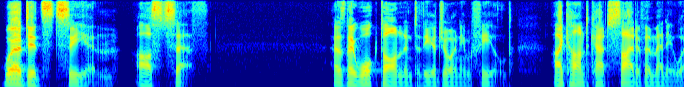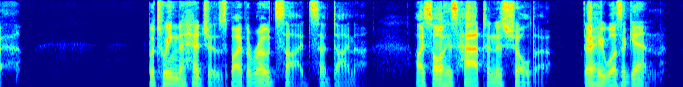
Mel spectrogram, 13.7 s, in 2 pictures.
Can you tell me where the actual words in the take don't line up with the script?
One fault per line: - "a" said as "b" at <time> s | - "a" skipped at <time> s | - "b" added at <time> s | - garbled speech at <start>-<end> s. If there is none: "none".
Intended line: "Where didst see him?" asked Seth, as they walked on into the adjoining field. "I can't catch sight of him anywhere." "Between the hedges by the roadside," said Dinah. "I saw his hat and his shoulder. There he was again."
none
